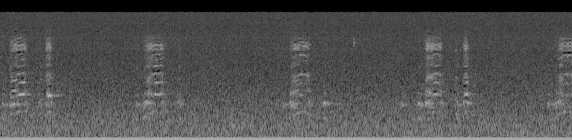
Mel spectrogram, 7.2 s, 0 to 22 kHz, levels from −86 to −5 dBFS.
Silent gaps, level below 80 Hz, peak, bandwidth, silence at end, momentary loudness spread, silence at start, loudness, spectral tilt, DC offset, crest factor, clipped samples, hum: none; -54 dBFS; -18 dBFS; 16 kHz; 0 s; 7 LU; 0 s; -35 LUFS; -1.5 dB/octave; 1%; 18 dB; under 0.1%; none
